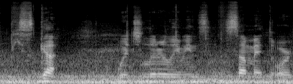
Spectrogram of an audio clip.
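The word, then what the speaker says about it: פסגה: In Hebrew, you pronounce it Pisgah, which literally means summit or top of a mountain.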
